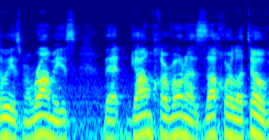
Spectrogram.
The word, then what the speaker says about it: Charvona: If you open up Megillas Esther, you will find a very interesting character named Charvona. Like we say in the song, the Gam Charvona Zachar Latov.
